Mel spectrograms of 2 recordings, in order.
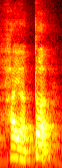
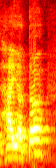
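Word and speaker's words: היתה: The pronunciation for was in the Hebrew is hayatah. Hayatah. Right? Was in the Hebrew is hayatah.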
